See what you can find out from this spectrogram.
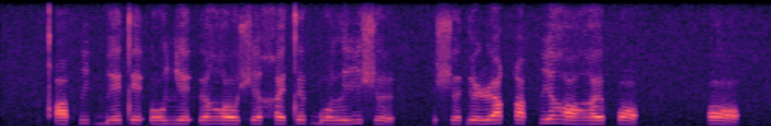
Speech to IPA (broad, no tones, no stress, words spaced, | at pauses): qʼɔfiɡ͡bete ʔoʎeʔɨ ʁoʃi χetɘɡ͡bo liʃɘ | ʃɘɗɨɭɨqɨ fiʁɔ ʁɘfɔ | ɔ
